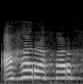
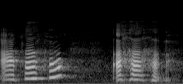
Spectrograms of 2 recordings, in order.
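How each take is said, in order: First: An 'r' sound is heard in the word. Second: No 'r' sound is heard in the word. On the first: The speaker calls it wrong. "നിങ്ങളുടെ പുസ്തകത്തിൽ" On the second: The speaker calls it right. "ഇറ് നമ്മൾ ഉച്ചരിക്കാറില്ല"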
